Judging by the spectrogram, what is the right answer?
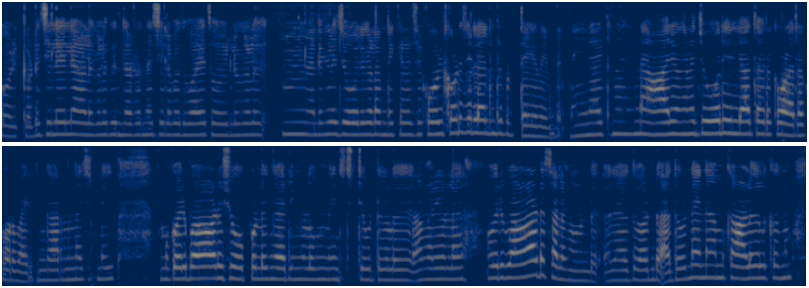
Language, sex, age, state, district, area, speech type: Malayalam, female, 30-45, Kerala, Kozhikode, urban, spontaneous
